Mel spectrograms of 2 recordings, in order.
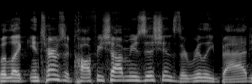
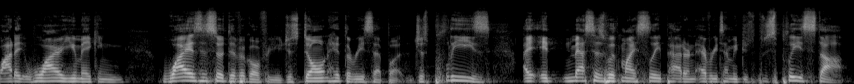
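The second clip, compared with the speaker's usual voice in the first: ordinary talk, nothing marked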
